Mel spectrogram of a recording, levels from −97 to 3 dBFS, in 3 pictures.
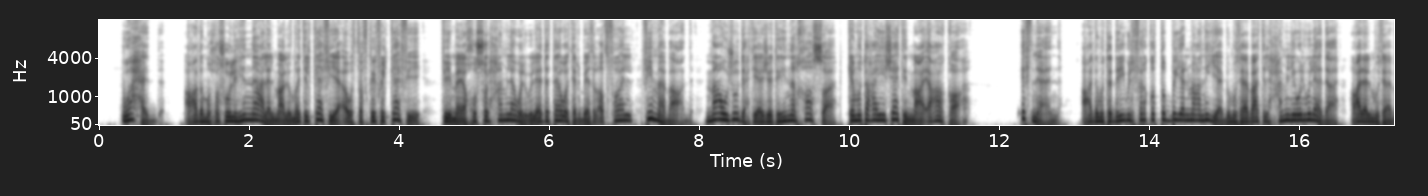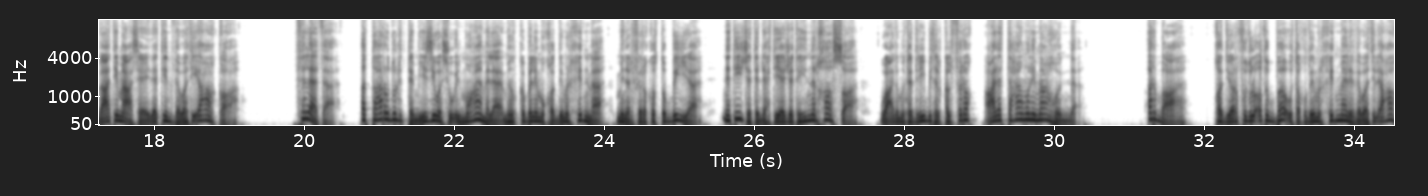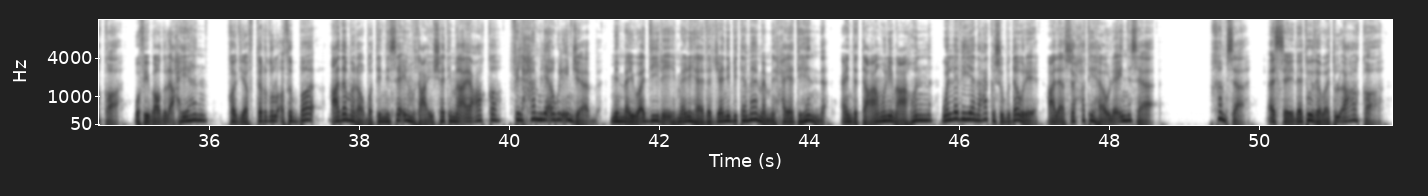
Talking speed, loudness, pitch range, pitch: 125 wpm, -16 LUFS, 110-180 Hz, 140 Hz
